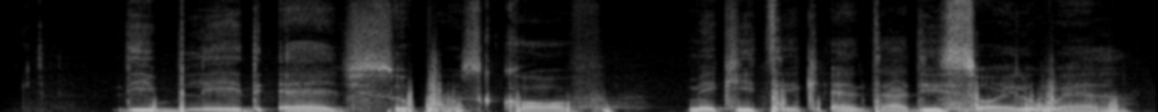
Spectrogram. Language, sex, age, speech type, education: Nigerian Pidgin, male, 15-29, spontaneous, tertiary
